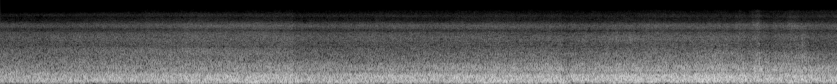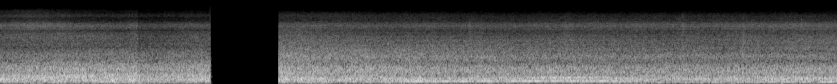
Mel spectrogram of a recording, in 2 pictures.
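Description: Ocean surf breaking on a beach, with wind buffeting the microphone: a loud, steady, low rushing noise. A little past the middle it cuts out to silence for about half a second, and a faint low hum sounds for about two seconds afterwards.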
